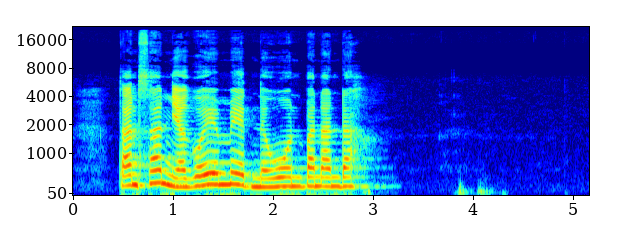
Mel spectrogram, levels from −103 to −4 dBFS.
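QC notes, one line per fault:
Nothing stood out on listening to this speech clip.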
